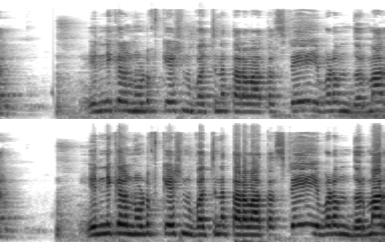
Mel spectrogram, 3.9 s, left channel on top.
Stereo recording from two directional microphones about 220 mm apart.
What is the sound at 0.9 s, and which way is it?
A woman's voice, 45° right (ahead or behind).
